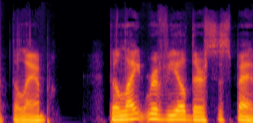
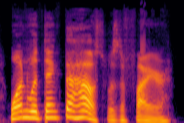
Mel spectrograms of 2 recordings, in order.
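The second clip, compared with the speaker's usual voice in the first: higher, relieved mild chiding; relieved exclamation; 8 semitones higher than usual. A narrator's reading. Mother after her daughter's startling cry, relieved. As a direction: let relief out as a chide.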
